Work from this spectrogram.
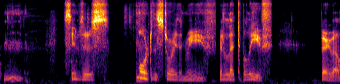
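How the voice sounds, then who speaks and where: In a put-on character voice with a very deep, low pitch, a man speaks at a fairly slow pace with fairly even intonation and long, frequent pauses, in a dry, close sound with no echo. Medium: actual play. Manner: formal, measured.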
